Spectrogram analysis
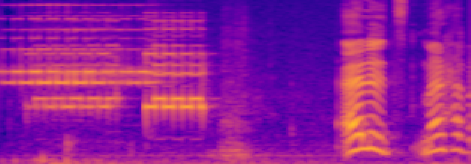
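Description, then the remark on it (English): A telephone rings with a bright electronic tone in two steady bursts, fairly loud, then falls quiet before a voice starts talking; an incoming phone call from a son who remained in northern Iraq. “A phone call brings the war front even closer.”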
